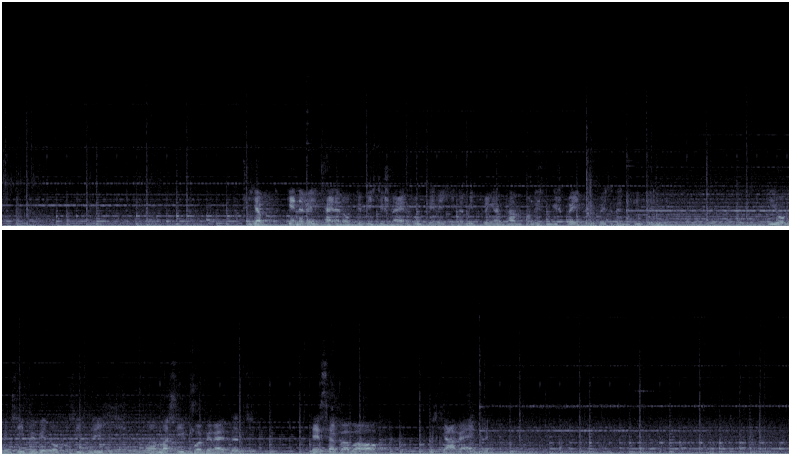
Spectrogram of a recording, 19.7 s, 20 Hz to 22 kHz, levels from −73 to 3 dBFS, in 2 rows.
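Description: Nothing is technically wrong with this audio.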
